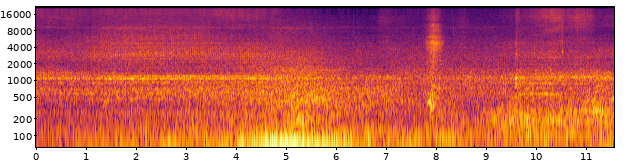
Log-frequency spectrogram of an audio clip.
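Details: Renault Sandero 1.6 8V with intermittent P0303/DF061 cylinder 3 misfire code, idling with AC and electrical loads on during ignition testing; even steady idle hum with no stumbles, and no ignition misfire was found.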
